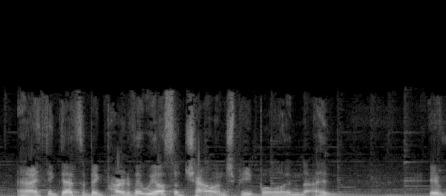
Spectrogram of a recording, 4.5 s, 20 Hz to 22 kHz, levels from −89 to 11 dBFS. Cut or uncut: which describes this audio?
uncut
